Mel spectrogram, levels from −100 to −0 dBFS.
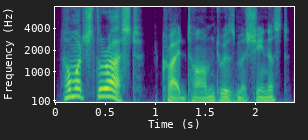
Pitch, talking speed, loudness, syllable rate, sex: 130 Hz, 200 wpm, -20 LUFS, 4.9 syllables/s, male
